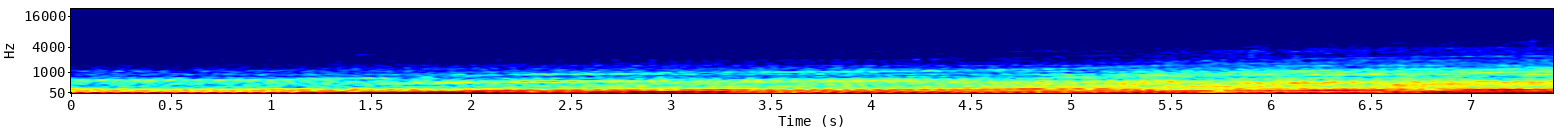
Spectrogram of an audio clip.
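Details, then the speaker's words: 2004 Honda Odyssey V6 with a multiple misfire, driven almost 70 miles with cylinder 4 skipping: the idle rumbles unevenly with a stumbling, loping beat typical of one cylinder dropping out. Engine misfire. "and the scary part is like I said it's almost 70 miles that this vehicle went with number four skipping like that"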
